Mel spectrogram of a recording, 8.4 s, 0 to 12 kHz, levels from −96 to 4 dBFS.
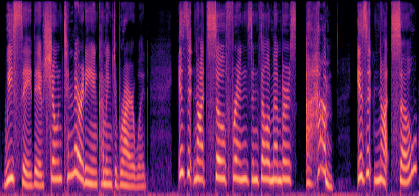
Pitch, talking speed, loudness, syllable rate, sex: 270 Hz, 150 wpm, -18 LUFS, 4.5 syllables/s, female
